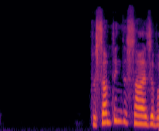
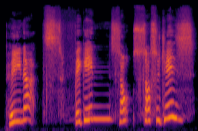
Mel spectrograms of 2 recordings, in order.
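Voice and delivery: high, drawn-out hawker's whine, slow at the end; whining street vendor; 13 semitones higher, 5 dB louder, much slower than usual. Acted. Throat hawking food to the crowd, high whining cry. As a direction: cry your wares to the crowd. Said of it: "whined a voice behind them".

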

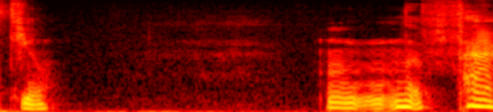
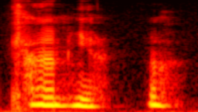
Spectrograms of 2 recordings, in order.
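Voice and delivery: usual speaking voice

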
